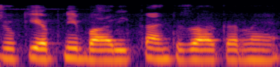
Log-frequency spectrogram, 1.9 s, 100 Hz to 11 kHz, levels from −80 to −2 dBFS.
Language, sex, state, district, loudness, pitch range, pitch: Hindi, female, Chhattisgarh, Raigarh, -20 LUFS, 165-185 Hz, 170 Hz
